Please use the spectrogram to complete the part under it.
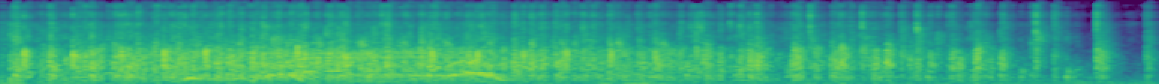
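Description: An audience at a book launch breaks into sustained applause to welcome the performers. The clapping is steady and dense at first, then thins and fades out.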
